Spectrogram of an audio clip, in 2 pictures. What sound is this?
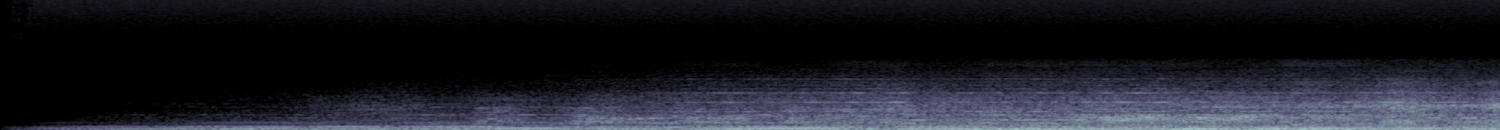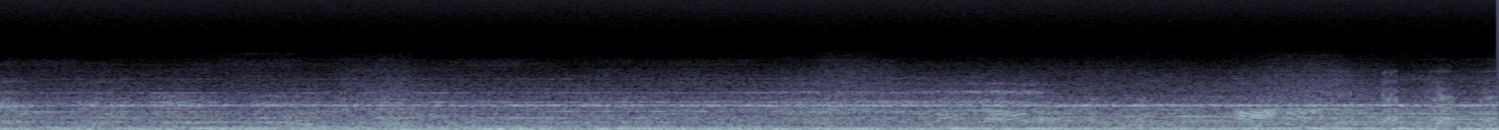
Soundscapes > Synthetic / Artificial
soft ambient industrial track
ambient, industrial, soft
